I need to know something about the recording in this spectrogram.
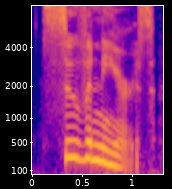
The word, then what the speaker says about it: souvenirs: Yes, souvenirs. It is originally a French word, so the pronunciation can be a little bit tricky for English learners. The emphasis is on the very last part of the word, suan.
